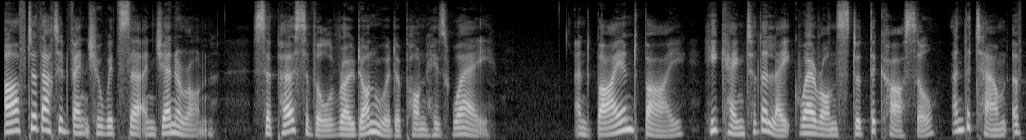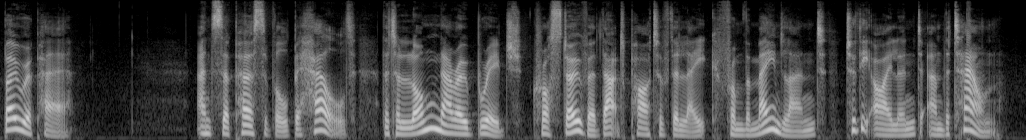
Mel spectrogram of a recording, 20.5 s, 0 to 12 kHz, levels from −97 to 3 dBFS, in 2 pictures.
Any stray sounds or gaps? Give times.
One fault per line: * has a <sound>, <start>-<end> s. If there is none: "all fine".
all fine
